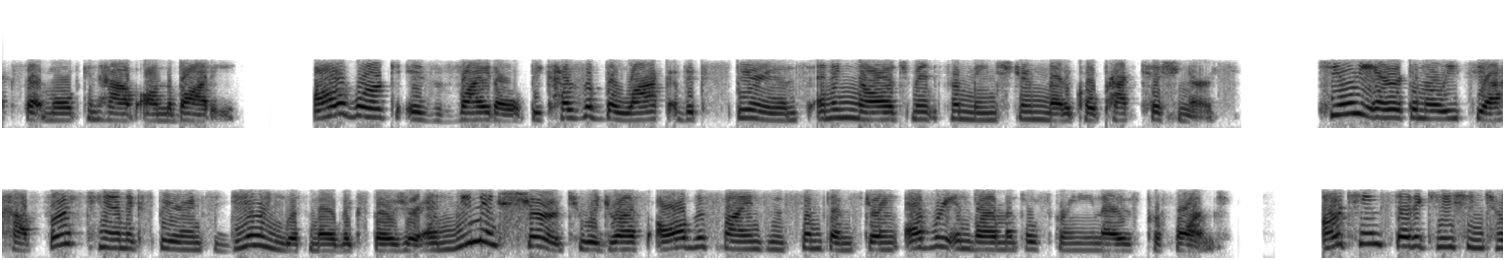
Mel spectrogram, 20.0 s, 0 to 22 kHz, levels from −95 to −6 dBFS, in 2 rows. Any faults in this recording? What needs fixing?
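Hard clipping runs through the whole clip, on every loud passage of the speech. The signal reaches the converter or gain stage about 13 dB hotter than it can pass, so roughly a fifth of the samples are sliced off flat at the ceiling. Those squared-off peaks add a dense set of high harmonics, heard here as a harsh, buzzy fuzz riding on the voice rather than occasional crackle. The distortion sits inside the narrow telephone band, which cuts off near 3.7 kHz. To prevent it, lower the input or preamp gain by at least 13 dB, or add a limiter before the stage that overloads, so peaks stay below full scale.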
